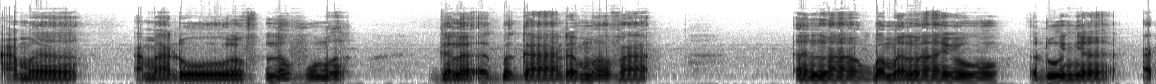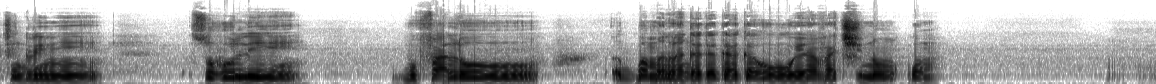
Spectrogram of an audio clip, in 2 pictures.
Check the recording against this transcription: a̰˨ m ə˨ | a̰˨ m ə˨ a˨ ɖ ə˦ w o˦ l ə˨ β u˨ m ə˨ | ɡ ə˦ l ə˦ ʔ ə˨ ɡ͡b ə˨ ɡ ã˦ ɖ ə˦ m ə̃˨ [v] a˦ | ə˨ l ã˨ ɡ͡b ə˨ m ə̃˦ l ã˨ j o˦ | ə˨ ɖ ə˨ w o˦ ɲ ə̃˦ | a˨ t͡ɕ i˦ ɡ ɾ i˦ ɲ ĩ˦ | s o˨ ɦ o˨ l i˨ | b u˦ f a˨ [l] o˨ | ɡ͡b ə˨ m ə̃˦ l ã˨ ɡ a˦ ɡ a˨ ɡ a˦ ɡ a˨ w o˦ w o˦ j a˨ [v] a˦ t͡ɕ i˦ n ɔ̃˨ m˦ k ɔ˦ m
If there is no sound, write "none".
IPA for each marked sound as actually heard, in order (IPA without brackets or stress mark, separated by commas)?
v, l, v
